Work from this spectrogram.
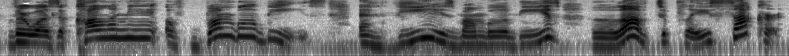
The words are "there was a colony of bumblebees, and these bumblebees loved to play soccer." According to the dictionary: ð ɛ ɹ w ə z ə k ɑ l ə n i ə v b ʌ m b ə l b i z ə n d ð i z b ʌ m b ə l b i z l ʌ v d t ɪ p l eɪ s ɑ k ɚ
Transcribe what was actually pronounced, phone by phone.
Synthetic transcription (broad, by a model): ð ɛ ɹ w ə z ə k ɑ l ə n i ə v b ʌ m b l b i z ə n ð i z b ʌ m b l b i z l ʌ v t ɪ p l eɪ s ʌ k ɚ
